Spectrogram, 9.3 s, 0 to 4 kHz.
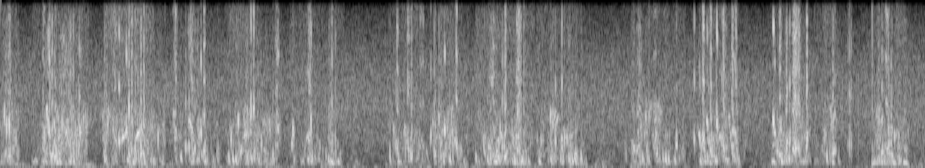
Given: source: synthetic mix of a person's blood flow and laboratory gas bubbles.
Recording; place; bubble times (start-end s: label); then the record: Doppler ultrasound of blood flow; precordium
0.00-0.21 s: bubbles
0.30-0.91 s: bubbles
1.00-1.65 s: bubbles
1.72-2.21 s: bubbles
2.24-2.82 s: bubbles
2.88-3.44 s: bubbles
3.87-4.68 s: bubbles
4.72-5.90 s: bubbles
6.21-6.86 s: bubbles
6.90-7.48 s: bubbles
7.68-8.42 s: bubbles
8.46-8.53 s: bubbles
8.71-9.10 s: bubbles
From the record:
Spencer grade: 4 (maximum detectable bubble signal sounding continuously throughout systole and diastole of every cardiac period, and overriding the amplitude of the normal cardiac signals); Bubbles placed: anywhere in the cardiac cycle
